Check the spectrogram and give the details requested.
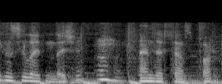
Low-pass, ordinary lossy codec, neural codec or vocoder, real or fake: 7.2 kHz; AAC, 32 kbps; none; real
